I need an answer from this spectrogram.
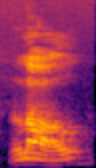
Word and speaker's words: lol: thing in pop culture lol rhymes with doll clearly they're going off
